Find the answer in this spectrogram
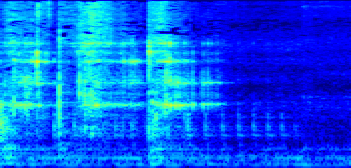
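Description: Wooden spatula stirring dry peanuts in a nonstick kadai, the nuts rattling and clinking against the pan. A few sharp knocks in the first second each leave a brief ring from the pan, then the stirring fades.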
